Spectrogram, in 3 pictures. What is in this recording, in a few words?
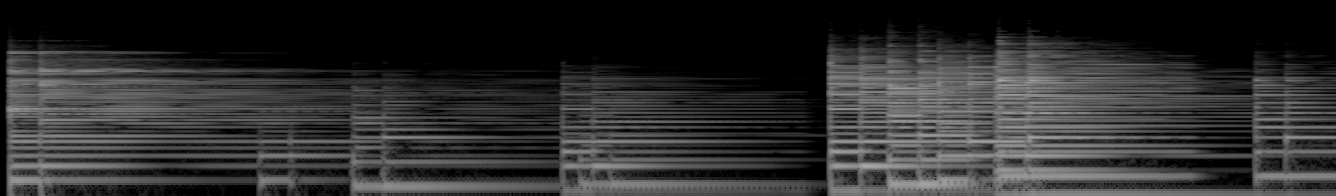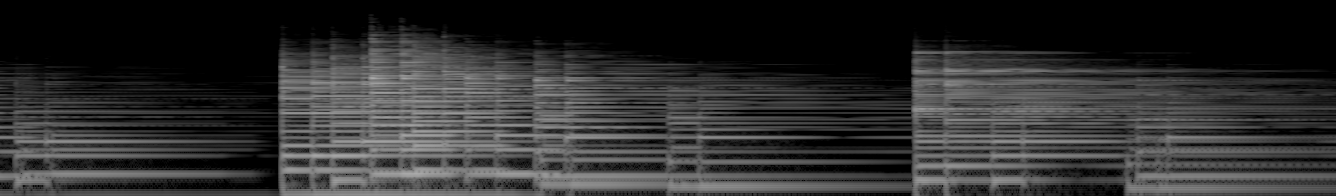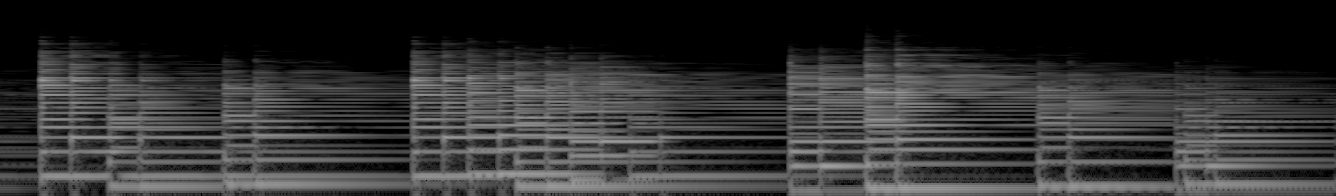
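piano; Katarakt records; pia avril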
